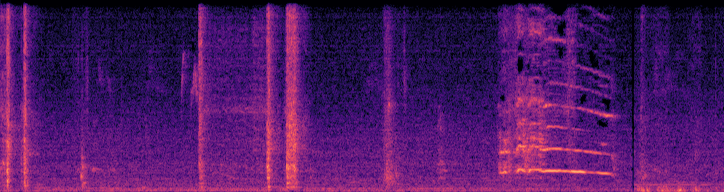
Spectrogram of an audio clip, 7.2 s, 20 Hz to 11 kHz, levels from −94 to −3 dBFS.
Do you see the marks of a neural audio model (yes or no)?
yes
